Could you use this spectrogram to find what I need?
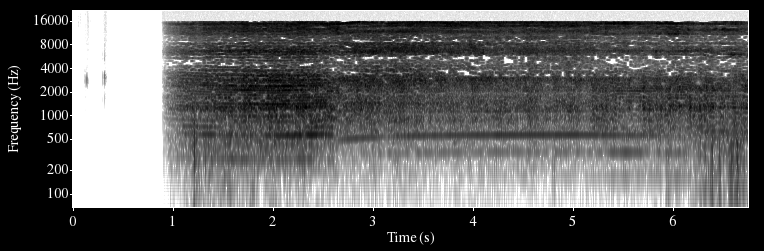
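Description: An angle grinder whines steadily as it cuts through a metal rod.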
